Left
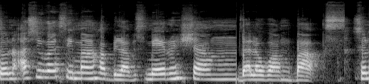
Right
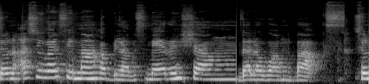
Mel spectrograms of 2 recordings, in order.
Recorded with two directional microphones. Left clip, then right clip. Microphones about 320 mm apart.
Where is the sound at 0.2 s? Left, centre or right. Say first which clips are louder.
Left 7 dB; left.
